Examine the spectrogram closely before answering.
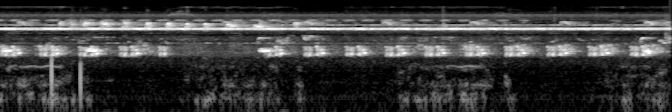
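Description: Insects chirping in a regular rhythm, about two to three chirps a second, over a steady high-pitched drone. Underneath, faint low churning from a top-loading washing machine washing, with no groan or howl.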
